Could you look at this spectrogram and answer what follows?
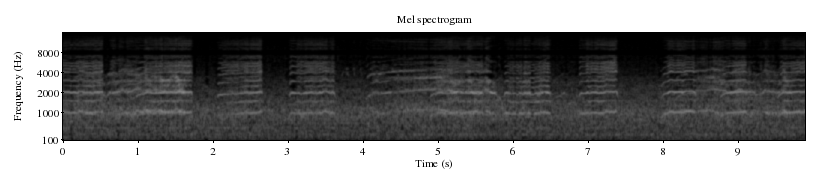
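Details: Peregrine falcon chicks at the Great Spirit Bluff nest, filmed by live nest camera at 06.20 on 12 June 2018 during the first feeds of the day. They give harsh, harmonic screeching wails in long bursts with short gaps, over steady wind-like hiss.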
